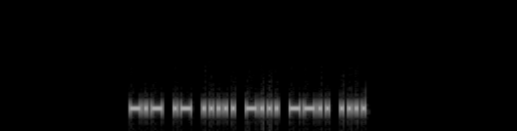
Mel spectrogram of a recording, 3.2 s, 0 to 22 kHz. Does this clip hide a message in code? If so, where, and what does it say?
Yes: Morse code from 0.8 to 2.3 s, heard as a keyed tone, about 49 wpm, 700 Hz. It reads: KA5BZH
